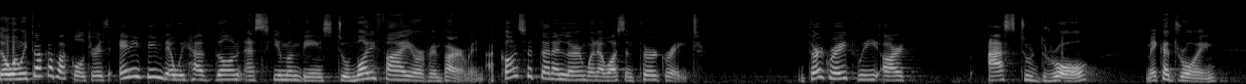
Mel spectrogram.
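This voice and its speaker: Talking at a fairly quick pace, a woman with a non-native accent uses a fairly high pitch and very wide pitch swings. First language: not English. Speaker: hospice staff trainer. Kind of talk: lecture. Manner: conversational.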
